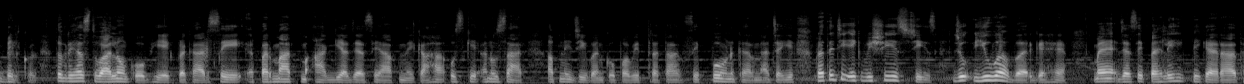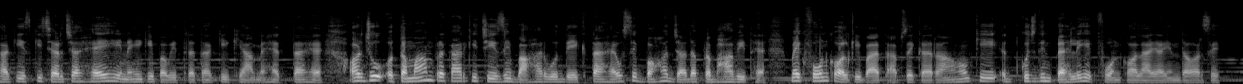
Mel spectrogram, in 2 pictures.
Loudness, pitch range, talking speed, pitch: -26 LUFS, 105-150 Hz, 210 wpm, 120 Hz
